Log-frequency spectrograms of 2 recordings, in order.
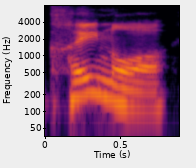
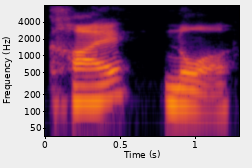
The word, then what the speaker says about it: Kainoa: But if you say Kainoa, so listen to this. Kainoa and Kainoa. Kainoa is like fishes. Yeah, it's like waste. So if you just say pronunciation different, it's gonna mean something totally different.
